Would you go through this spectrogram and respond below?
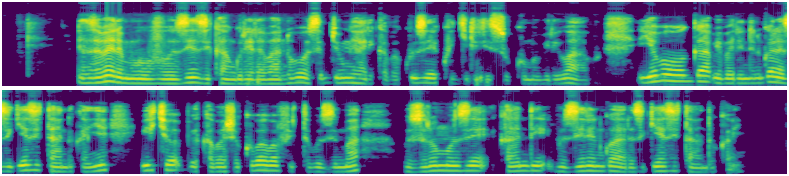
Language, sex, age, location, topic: Kinyarwanda, male, 25-35, Huye, health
